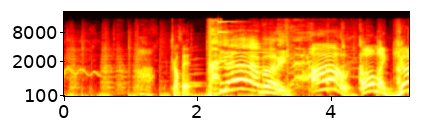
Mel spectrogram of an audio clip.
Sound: both laugh; gasps

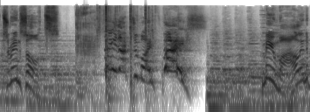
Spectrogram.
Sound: fart

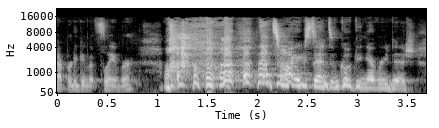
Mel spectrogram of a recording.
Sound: both laughing

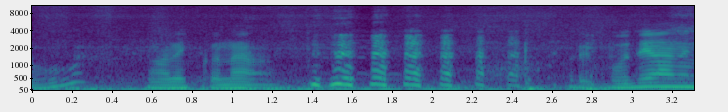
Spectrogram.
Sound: hahaha

